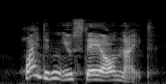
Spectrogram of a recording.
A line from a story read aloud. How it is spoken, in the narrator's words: she snapped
